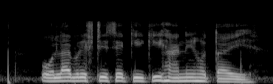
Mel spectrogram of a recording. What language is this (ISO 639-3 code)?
mag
